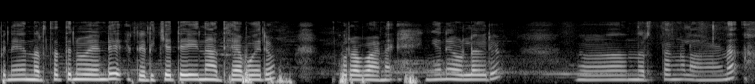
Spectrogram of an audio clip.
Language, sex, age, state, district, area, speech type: Malayalam, female, 45-60, Kerala, Kollam, rural, spontaneous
